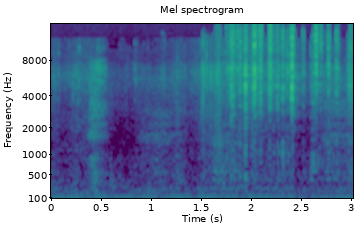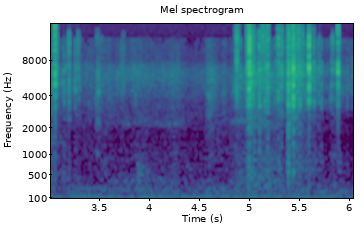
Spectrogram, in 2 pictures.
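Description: Near silence with faint rustling and ticking of a deck of playing cards being handled, in small clusters about two seconds in and again near five seconds.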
